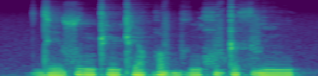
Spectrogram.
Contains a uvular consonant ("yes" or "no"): yes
